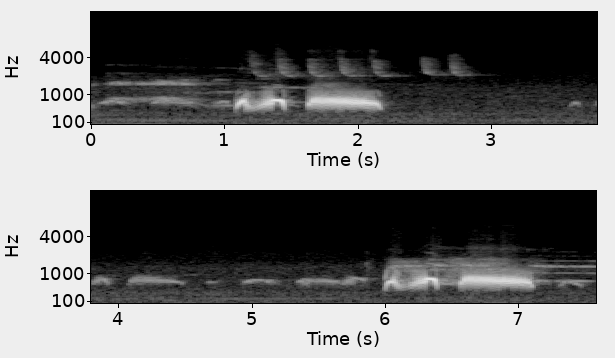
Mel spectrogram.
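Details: Spotted dove lure call of the thúc gù style, used to stir up other doves: two loud cooing phrases about five seconds apart, each a short note, a longer purring coo and a falling coo, with faint soft coos between.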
